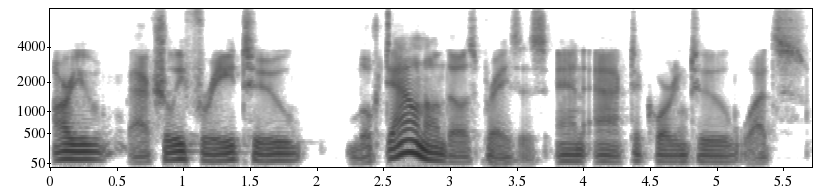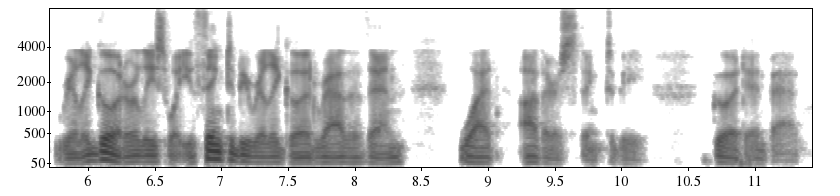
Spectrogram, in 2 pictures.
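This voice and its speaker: A middle-aged man hosting a philosophy podcast, giving thoughtful lecture-style commentary and reading passages aloud, lifting his voice for quotes and dropping low at the ends of phrases. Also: expressive, normal speed, gravelly.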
